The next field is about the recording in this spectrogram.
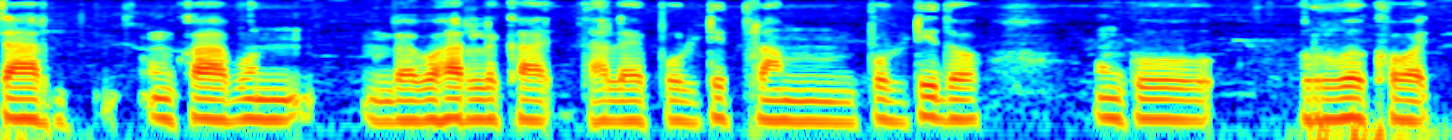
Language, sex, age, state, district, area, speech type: Santali, male, 30-45, West Bengal, Dakshin Dinajpur, rural, spontaneous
